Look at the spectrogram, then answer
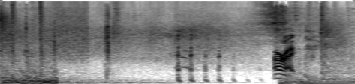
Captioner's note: laughing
